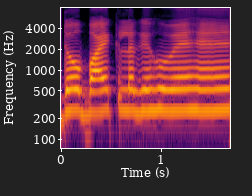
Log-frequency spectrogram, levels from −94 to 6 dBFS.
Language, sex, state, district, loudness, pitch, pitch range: Hindi, female, Jharkhand, Palamu, -15 LUFS, 265 Hz, 260-265 Hz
